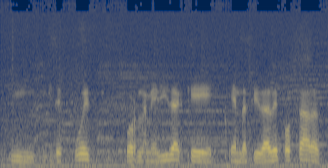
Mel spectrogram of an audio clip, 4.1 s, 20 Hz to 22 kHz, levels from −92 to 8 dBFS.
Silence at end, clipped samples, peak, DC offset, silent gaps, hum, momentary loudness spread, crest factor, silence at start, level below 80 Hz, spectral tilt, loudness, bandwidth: 0 s; under 0.1%; -6 dBFS; under 0.1%; none; none; 10 LU; 18 dB; 0 s; -46 dBFS; -6.5 dB/octave; -24 LUFS; over 20 kHz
